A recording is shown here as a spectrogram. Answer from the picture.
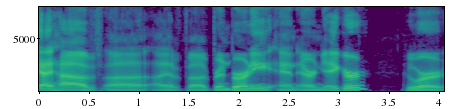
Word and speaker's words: Brynn Byrne: um so today i have uh i have brynn burney and aaron yeager who are uh two out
